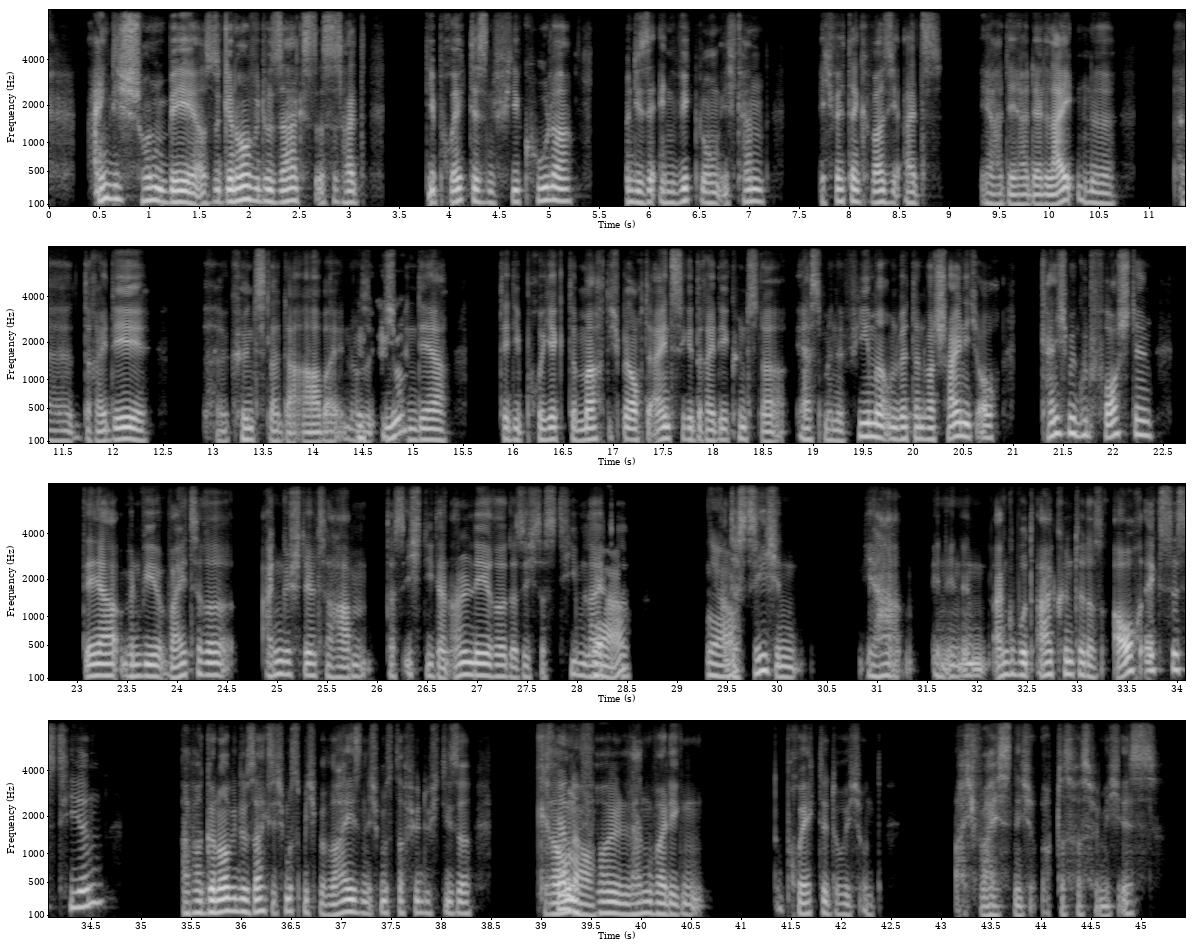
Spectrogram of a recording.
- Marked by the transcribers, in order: other noise
- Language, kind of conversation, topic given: German, advice, Wie wäge ich ein Jobangebot gegenüber mehreren Alternativen ab?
